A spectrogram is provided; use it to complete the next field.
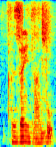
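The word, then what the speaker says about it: زينبُ: Jadi membantu Aina Zainabu, yang tepat Zainabu tidak bun gitu ya.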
